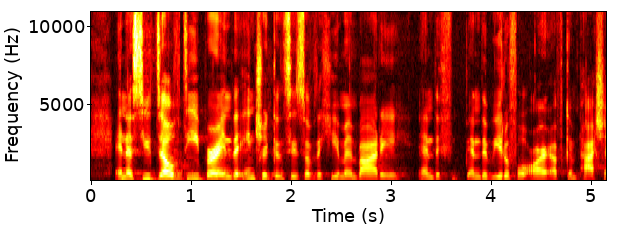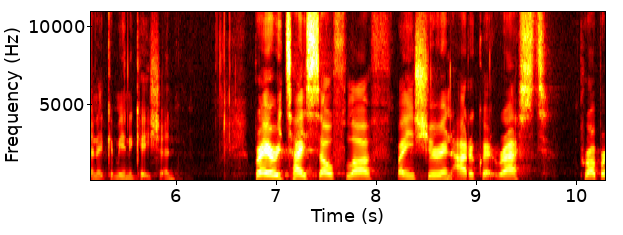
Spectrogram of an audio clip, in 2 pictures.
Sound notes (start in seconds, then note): none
